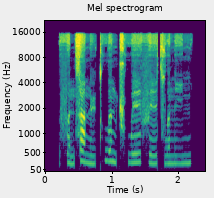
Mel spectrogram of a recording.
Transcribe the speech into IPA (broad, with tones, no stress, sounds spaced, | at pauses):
f ə̰˨˩ n s a˥˩ n y̰˨˩ t̪ʰ w ə˥˩ n ʈ͡ʂʰ w e˧˥ ɪ̯ f e˥ ɪ̯ t͡s w ə˧˥ n i˧˥ ŋ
